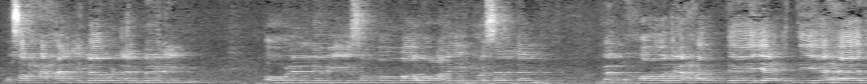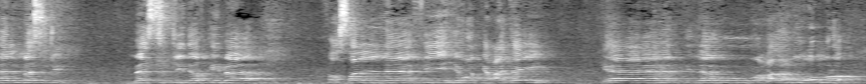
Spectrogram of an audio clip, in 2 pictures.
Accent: Egypt; اللهم اجعل بلادنا مصر آمنة مطمئنة سخاء رخاء

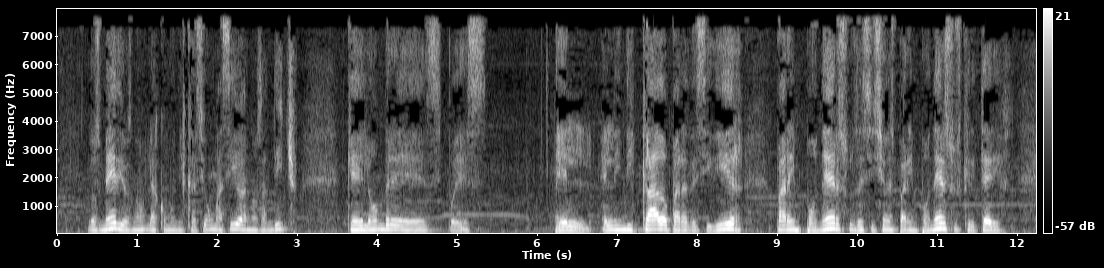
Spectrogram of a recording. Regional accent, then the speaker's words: Quito, Pichincha, Ecuador; also born or lived in Ibarra; Soy de Ibarra, pero vivo en Quito desde pequeño. Tengo 27 años

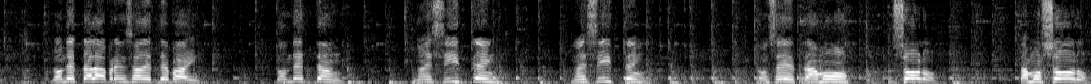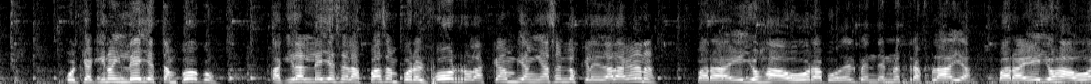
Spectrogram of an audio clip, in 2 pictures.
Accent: Puerto Rico; todos nosotros somos puertorriqueños por igual.

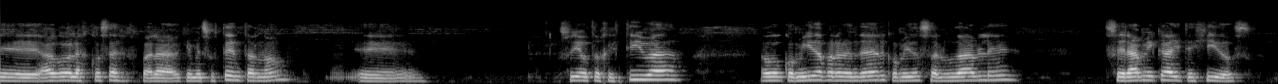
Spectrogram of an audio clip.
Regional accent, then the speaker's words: Santa Cruz, Argentina; also born or lived in Esquel; now in Caleta Olivia, Argentina; soy Mapuche Somó. Nací en Esquel. Toda mi familia es de Esquel, pero bueno, nos tocó criarnos en Santa Cruz, en un pueblito. Ahora vivo en Caleta Olivia con mis 4 hijos.

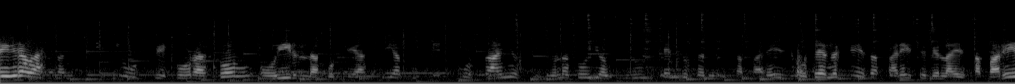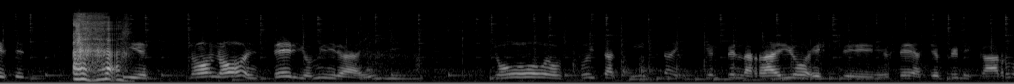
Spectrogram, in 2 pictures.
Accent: Venezuela; se lo digo como venezolano. Usted va a la casa donde yo nací y esa casa me la dejó mi tatarabuelo. ¿Soy o no soy venezolano?

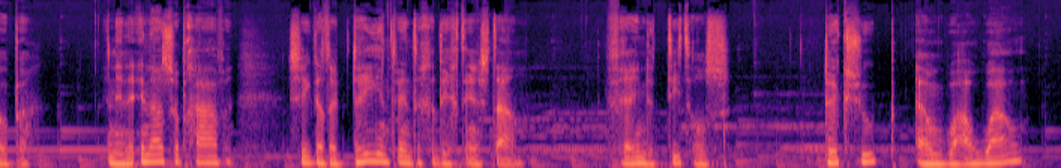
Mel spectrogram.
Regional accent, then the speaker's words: Sprang-Capelle, North Brabant, Netherlands; Ik groeide op in Brabant, in het dorp Sprangkapelle. Het dorp naast het dorp van de Efteling.

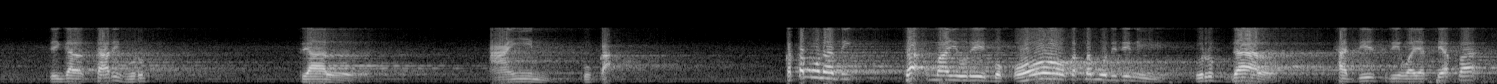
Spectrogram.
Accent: Java, Indonesia; kita sebagai orang Jawa, tidak mungkin langsung memahami, wong itu bahasa Arab.

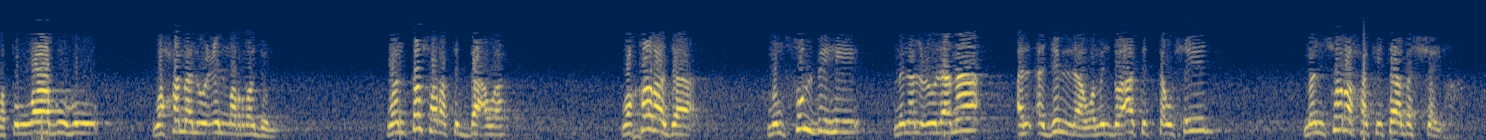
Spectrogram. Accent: Egypt; لكن عندنا في مصر الآن

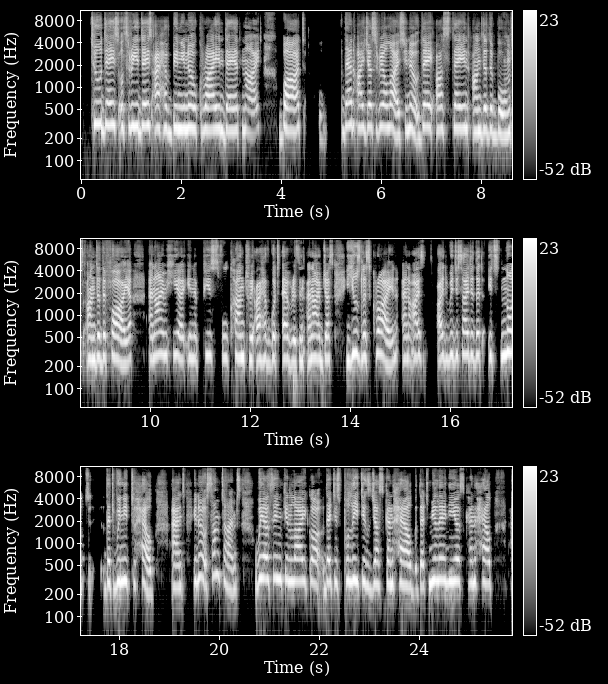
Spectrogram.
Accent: Zhytomyr, Zhytomyr Oblast, Ukraine; moved away as an adult; now in United Kingdom; As you mentioned, I came from Zhytomyr, and just a couple of days ago, our town was ruined as well by the air.

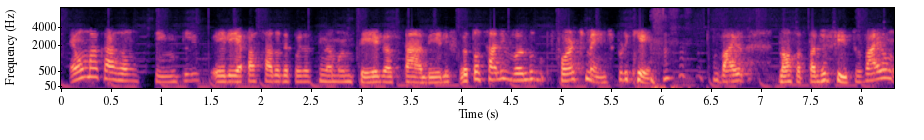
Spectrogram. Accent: Japan; moved away as an adult; Eu cresci no Japão, vivi 20 anos lá.

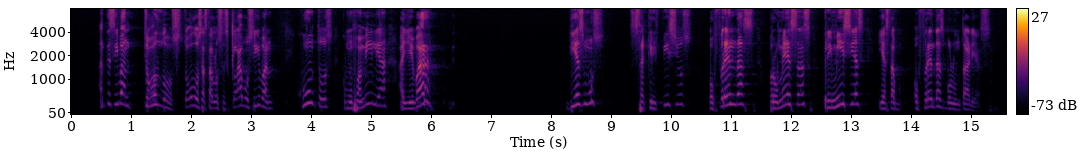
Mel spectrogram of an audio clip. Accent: Guadalajara, Jalisco, Mexico; para llegar a Guadalajara, de donde yo soy del estado de Jalisco

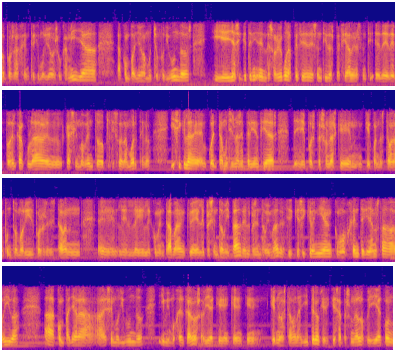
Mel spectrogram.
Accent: Alarcón, Castilla-La Mancha, Spain; el pantano de mi pueblo, el pantano de Alarcón

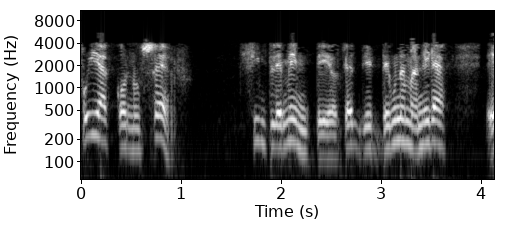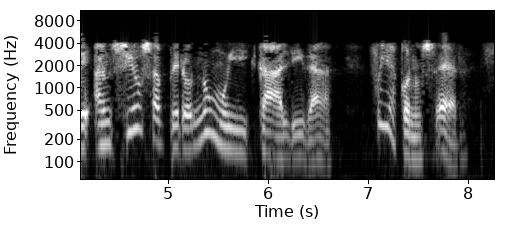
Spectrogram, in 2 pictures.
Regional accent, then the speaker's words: Argentina; fui como una argentina más. Y al llegar a España, al pueblo de mamá

